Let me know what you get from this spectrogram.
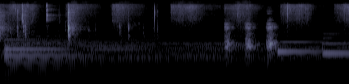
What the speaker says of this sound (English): Chicken.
